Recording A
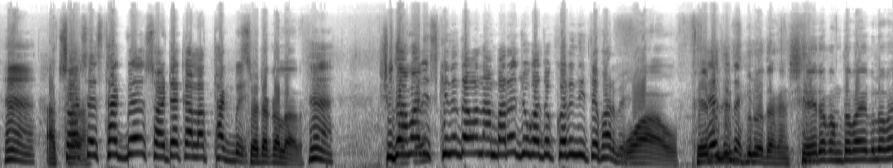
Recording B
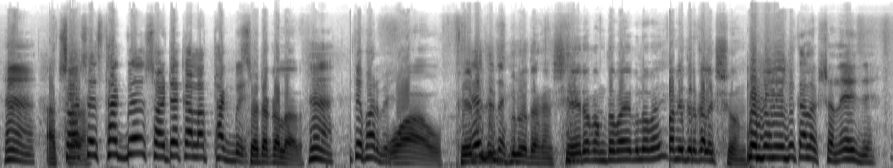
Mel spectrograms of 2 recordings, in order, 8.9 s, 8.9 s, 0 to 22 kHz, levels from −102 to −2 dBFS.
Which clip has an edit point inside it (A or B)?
B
